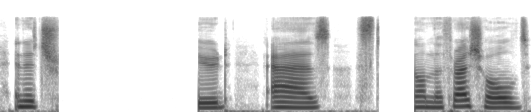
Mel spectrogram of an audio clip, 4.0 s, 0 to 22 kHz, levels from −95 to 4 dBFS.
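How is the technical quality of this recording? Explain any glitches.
The recording suffers two digital wireless dropouts. From 0.43 to 1.49 s, and again from 2.83 to 3.11 s, the wireless link loses too much data, so the receiver mutes after a very brief fade. Each leaves a clean hole of near silence, about 1.06 s and 0.28 s long, with no noise burst on either side.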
